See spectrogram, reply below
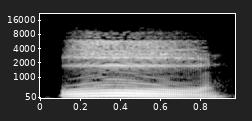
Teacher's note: It's got the voice of the J, and it's got the fricative movement of the SH.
